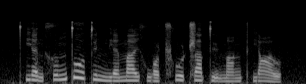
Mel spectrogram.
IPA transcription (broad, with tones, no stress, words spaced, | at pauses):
t̪ʰjɛ̰˨˩nxɤ˧˥ŋt̪o˥˧ʊ̯ t̪y˥˩nn̪jɛ˧˥ ma˥ɪ̯xwɔ˧˥ ʈ͡ʂʰu˥˩ʈ͡ʂä˥t̪y̰˨˩ n̪ɑ˧˥ŋpʰjɑ˥˩ʊ̯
